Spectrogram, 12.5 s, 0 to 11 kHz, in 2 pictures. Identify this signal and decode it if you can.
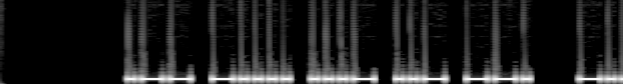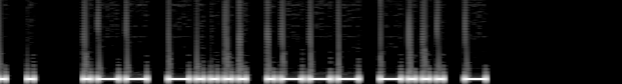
Morse code, heard as a keyed tone, about 17 wpm, 700 Hz. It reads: W6VUG DE W6JBT
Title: USA Callsign DE Callsign - 5 Characters - 17wpm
